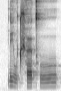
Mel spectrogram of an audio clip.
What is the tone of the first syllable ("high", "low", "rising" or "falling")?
falling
